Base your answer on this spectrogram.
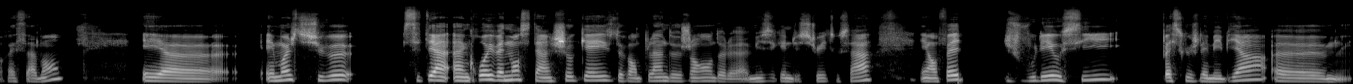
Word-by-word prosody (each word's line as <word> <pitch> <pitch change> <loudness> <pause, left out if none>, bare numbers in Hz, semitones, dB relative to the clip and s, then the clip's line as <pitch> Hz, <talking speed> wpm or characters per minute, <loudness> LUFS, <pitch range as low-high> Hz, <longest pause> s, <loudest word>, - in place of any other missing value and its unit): récemment 155 - -8 0.8
et 165 -1 0
heu 135 -4 -1 0.4
et 170 - +1
moi, 200 +4 +2
si - - +5
tu 185 - +1
veux, 215 +3 0 0.5
c'était 190 +2 +3
un 185 - +8
un 175 -1 +2
gros 215 +7 +1
évènement, 210 0 +2
c'était 210 - -2
un 155 -1 +1
showcase 190 +2 +7
devant 150 -2 -7
plein 165 +3 -5
de 155 -2 -8
gens 155 +1 -3
de 150 - -9
la 130 -2 -9
music 145 +2 -6
industry, 145 0 -3
tout 135 - -7
ça 175 +8 -1 0.5
et 150 - -3
en 145 - 0
fait, 210 +8 +3 0.4
je 170 -2 -3
voulais 175 +5 0
aussi, 220 +6 -1 0.4
parce 160 0 0
que 165 - -10
je 150 - -2
l'aimais 140 -3 -3
bien, 200 - -1
hem, 145 - -5
165 Hz, 170 wpm, -23 LUFS, 145-195 Hz, 0.8 s, un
